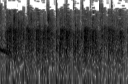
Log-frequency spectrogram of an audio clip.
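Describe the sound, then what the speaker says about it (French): An audience applauds gymnastics performers, with steady, close, enthusiastic clapping that holds at even strength throughout. "On les applaudit."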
